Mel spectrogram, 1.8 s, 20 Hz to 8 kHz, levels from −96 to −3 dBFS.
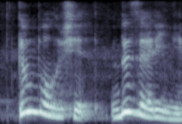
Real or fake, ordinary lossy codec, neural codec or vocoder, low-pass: fake; none; codec, 16 kHz, 8 kbps, FreqCodec, smaller model; none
